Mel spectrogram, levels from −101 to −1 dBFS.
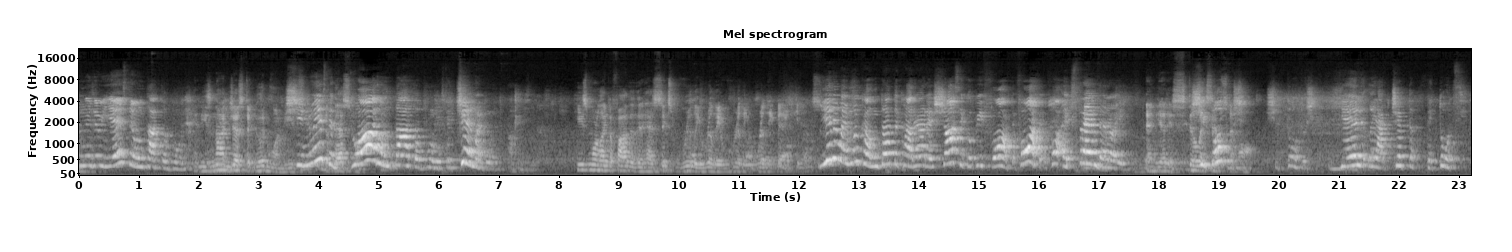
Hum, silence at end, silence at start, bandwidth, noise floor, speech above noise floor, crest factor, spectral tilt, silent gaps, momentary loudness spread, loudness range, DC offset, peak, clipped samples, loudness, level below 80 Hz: none; 0 s; 0 s; 11.5 kHz; -49 dBFS; 27 dB; 22 dB; -3.5 dB/octave; none; 17 LU; 12 LU; under 0.1%; -2 dBFS; under 0.1%; -21 LUFS; -72 dBFS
